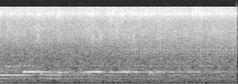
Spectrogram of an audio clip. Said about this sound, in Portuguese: E a chuva está caindo, ó glória.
